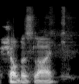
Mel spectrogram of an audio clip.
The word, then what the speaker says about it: Szoboszlai: Like Szoboszlai, that isn't actually how you say his name. It's just we don't have a way of saying it in English that's like close. That's the closest way we have to saying it.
